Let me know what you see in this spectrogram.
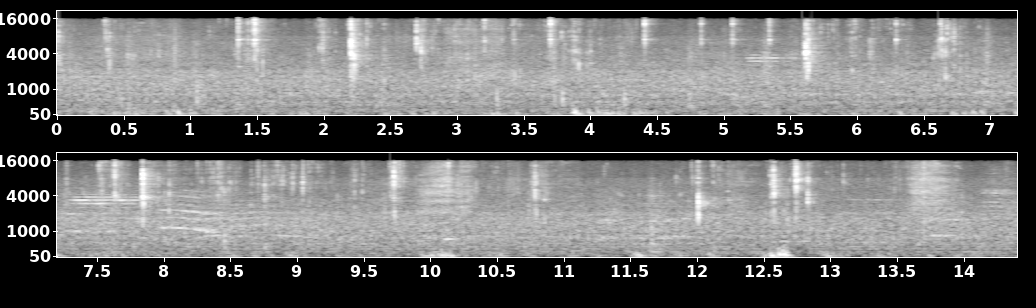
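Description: Close-up eating sounds: mouthfuls of mutton biryani being chewed, with wet smacks and clicks of the mouth, and a few dull thumps, the loudest near the end.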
